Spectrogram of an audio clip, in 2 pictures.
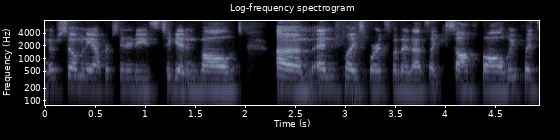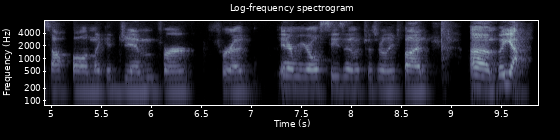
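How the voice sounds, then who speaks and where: A young woman student on a panel, chatting enthusiastically with lots of fillers. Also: on the low side. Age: young adult. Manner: enthusiastic, filler-heavy rambling. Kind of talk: casual panel chat.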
